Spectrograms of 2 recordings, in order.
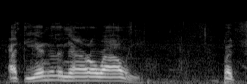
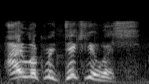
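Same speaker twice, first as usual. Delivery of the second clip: high, squeaky protest; 11 semitones higher than usual. A narrator's reading. Mona protesting her fairy princess costume, high whine.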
